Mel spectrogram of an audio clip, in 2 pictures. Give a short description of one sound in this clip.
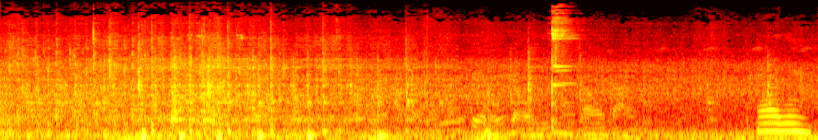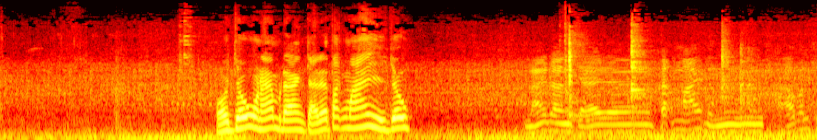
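Metal parts clank and knock as a man works on a machine.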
